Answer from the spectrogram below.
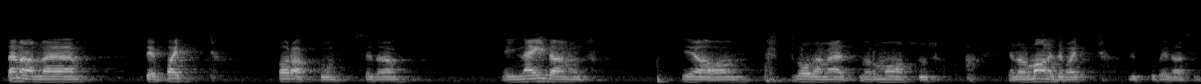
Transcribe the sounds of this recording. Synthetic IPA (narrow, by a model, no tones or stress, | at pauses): t̪ænɑne | t̪e̞bɑt̪ʲːˑ | pɑɾɑkːuse̞d̪̥ɑ | e̞jnæjd̪ɑnud̪̥ | jɑ | lo̞ːd̪̥ɑmeet̪no̞rmɑːlsus | jɑno̞rmɑːlned̪e̞b̥ɑt̪ʲːˑlykːub̥e̞d̪̥ɑsi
